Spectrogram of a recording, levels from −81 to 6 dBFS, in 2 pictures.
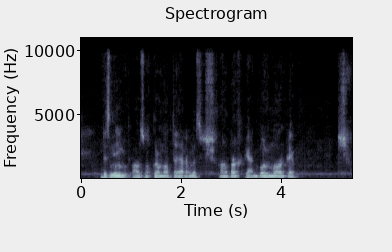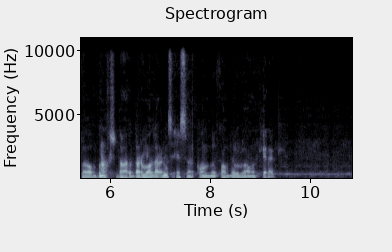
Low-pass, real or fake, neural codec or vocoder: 9.9 kHz; fake; codec, 24 kHz, 1.5 kbps, HILCodec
